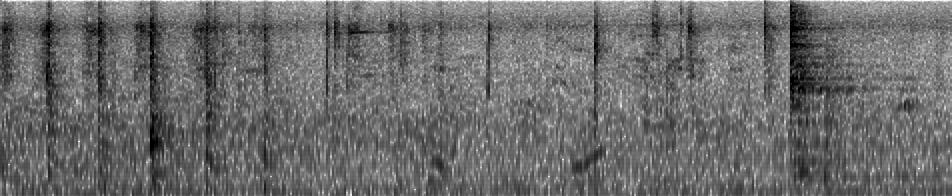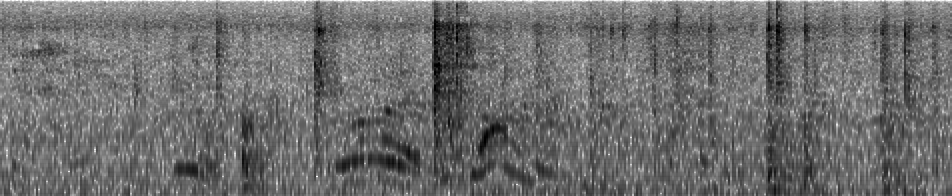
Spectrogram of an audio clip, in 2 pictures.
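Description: Footsteps clank on metal stairs.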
